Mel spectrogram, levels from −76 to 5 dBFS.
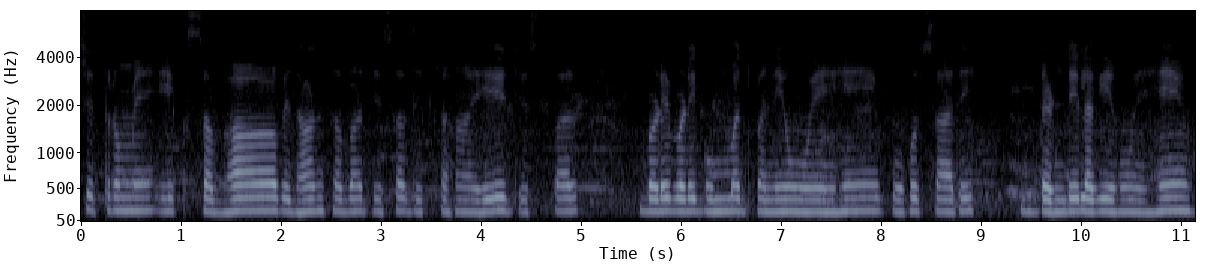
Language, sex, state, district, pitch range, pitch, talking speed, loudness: Hindi, male, Bihar, Purnia, 170-180 Hz, 180 Hz, 125 wpm, -35 LUFS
